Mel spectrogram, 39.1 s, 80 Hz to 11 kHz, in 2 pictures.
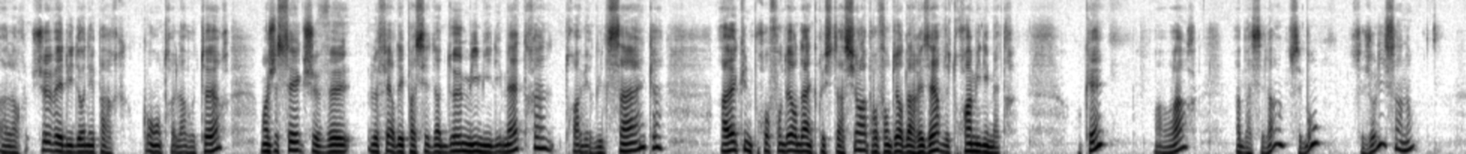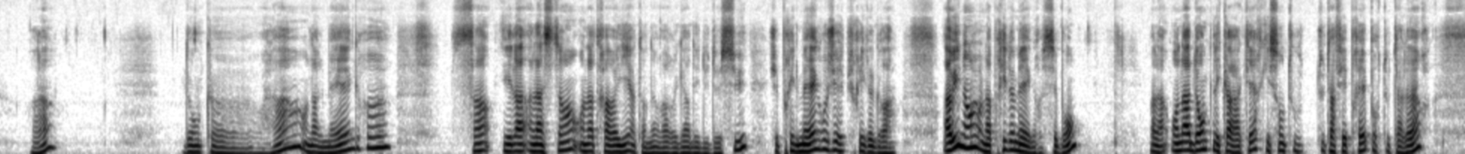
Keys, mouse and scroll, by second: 0.3 click, 2.3 click, 4.2 KP_3, 4.9 KP_3, 7.4 ,, 7.8 KP_5, 10.6 click, 12.7 KP_3, 15.1 click, 15.4 click, 15.9-17.0 drag, 18.8 click, 19.0 space, 20.2 click, 20.4 space, 22.0 space, 22.2 click, 26.5 space, 27.3 space, 28.4 KP_2, 30.4 scroll up 2, 33.9 space, 34.9 click, 35.8 click, 36.8 space, 38.8 click.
